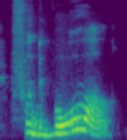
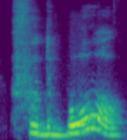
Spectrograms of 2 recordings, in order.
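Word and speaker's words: футбол: Pay attention to the stress in Russian language. The stress is very important. So try to pronounce the second syllable, which is stressed, a little bit longer. Football. Football.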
